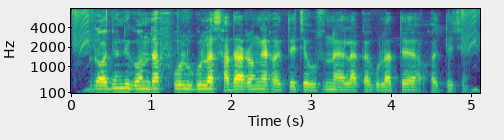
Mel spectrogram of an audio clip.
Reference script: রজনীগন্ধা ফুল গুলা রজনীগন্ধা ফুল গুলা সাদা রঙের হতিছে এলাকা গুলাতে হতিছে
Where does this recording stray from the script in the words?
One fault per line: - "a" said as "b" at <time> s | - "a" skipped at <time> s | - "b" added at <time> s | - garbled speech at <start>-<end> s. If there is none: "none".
- "রজনীগন্ধা ফুল গুলা" skipped at 1.8 s
- "উষ্ণ" added at 3.0 s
